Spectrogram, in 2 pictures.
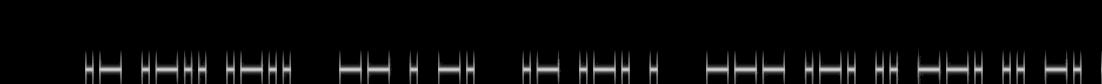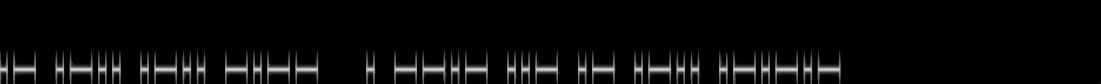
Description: Morse code, heard as a keyed tone, about 17 wpm, 700 Hz. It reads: ALL MEN ARE ORIGINALLY EQUAL.
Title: Sentences from Top 1500 Words 17wpm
